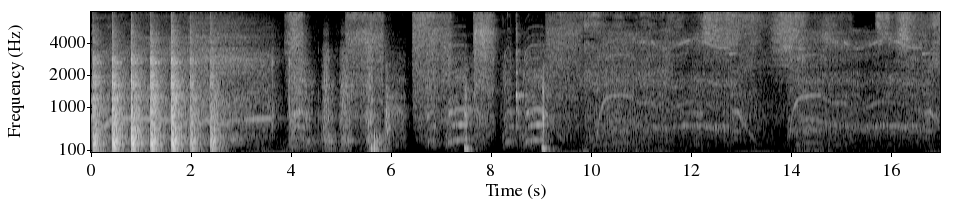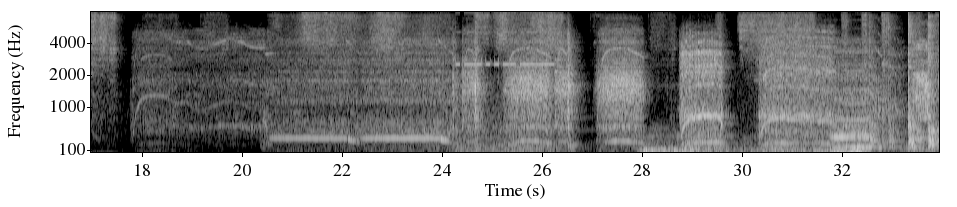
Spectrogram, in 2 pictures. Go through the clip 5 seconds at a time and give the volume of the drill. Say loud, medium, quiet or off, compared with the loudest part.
quiet, quiet, quiet, quiet, medium, loud, loud.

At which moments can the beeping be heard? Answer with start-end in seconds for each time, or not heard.
24.2-26.2.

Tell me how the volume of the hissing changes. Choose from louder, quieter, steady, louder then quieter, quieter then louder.
steady.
